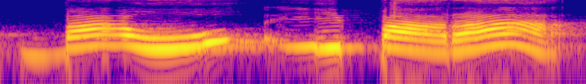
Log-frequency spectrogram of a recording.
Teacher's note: As duas apresentam como sílaba tônica a última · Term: palavras oxítonas, oxítonas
